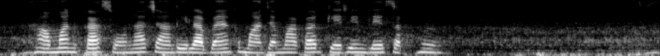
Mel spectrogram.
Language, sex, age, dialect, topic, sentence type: Chhattisgarhi, female, 25-30, Eastern, banking, question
